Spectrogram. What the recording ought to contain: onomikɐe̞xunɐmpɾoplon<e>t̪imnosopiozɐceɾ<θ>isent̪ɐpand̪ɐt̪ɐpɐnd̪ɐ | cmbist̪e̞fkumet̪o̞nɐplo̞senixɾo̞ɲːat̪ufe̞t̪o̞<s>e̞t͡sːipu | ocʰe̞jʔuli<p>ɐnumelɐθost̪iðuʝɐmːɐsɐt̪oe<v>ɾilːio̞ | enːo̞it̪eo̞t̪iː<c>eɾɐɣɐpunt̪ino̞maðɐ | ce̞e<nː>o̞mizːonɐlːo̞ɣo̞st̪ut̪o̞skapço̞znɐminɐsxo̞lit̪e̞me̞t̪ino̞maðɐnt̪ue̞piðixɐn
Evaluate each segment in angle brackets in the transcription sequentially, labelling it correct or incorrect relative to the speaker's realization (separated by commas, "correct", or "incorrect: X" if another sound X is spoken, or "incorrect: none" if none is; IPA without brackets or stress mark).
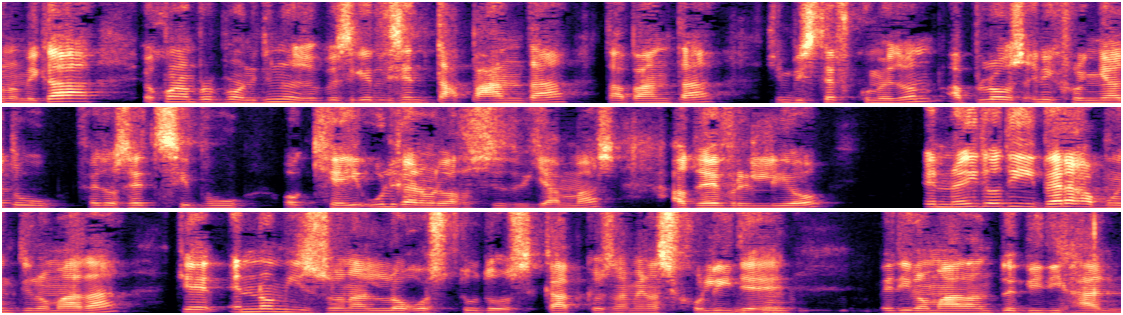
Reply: incorrect: i, incorrect: ð, correct, incorrect: k, correct, incorrect: p, correct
